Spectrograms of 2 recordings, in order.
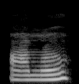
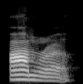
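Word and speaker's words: Amhra: be speaking oh okay now what's your name amelle sorry about that amra one more time amra amra spell that for me a m h r a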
